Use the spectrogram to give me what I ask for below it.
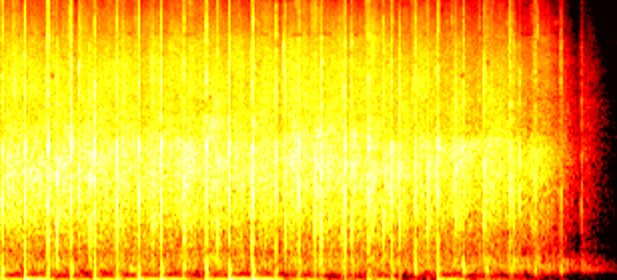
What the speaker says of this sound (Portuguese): Nossos aplausos.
